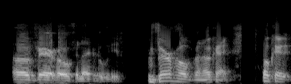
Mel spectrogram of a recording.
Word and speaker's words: Verhoeven: How do you pronounce his name? Verhoeven, I believe.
